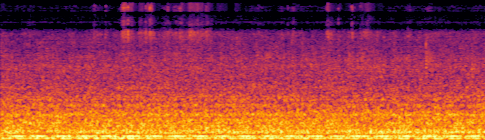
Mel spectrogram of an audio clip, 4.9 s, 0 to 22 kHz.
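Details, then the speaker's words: General Electric Standard fan, c.1927, after repair, on high speed drawing 1.85 A, 118 W, power factor 0.5: steady low hum with an even rush of air and no ticking or rubbing; normal running. "And yeah, she's whipping. This thing is strong. On high speed, it is drawing 1.85 amps, 118 watts, and half a power factor."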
